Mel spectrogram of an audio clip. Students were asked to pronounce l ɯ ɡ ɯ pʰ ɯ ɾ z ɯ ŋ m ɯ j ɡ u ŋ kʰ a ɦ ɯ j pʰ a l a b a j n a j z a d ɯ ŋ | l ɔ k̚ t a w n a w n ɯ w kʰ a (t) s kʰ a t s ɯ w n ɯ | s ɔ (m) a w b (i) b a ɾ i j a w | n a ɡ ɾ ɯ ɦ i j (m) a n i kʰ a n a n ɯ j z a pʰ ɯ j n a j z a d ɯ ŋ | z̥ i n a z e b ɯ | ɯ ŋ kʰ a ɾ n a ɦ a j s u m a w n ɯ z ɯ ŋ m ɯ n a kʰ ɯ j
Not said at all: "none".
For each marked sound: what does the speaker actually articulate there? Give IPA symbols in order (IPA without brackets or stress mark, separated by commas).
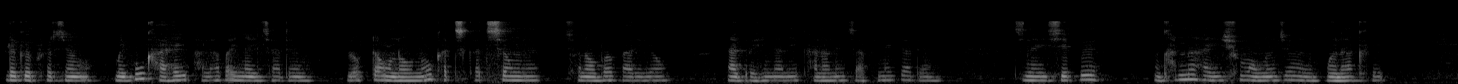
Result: t, n, a, n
